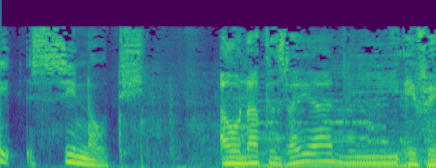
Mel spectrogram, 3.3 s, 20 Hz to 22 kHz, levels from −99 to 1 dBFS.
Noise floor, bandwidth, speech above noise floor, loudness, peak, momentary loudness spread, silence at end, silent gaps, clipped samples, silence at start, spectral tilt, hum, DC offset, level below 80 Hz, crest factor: -38 dBFS; 11.5 kHz; 22 dB; -16 LUFS; -2 dBFS; 6 LU; 0 s; none; under 0.1%; 0 s; -3.5 dB/octave; none; under 0.1%; -38 dBFS; 14 dB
